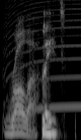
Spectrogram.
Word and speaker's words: Rolla: They're loudly insisting it's pronounced RA. Kind of like Paula.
